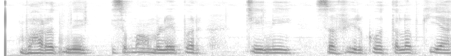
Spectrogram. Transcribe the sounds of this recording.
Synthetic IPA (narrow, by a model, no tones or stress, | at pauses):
bʱaːɾət̪ne | ɪsmaːmlepɐɾ | t͡ʃiːni | sɐfʰiːɾkot̪ɐləbkija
